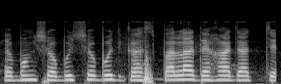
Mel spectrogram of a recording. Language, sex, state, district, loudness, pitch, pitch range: Bengali, female, Assam, Hailakandi, -14 LUFS, 205 Hz, 195-210 Hz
